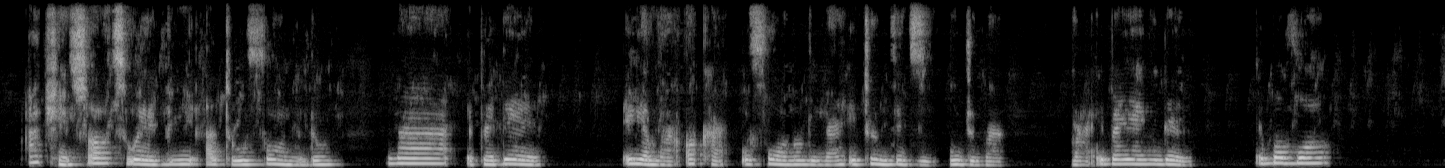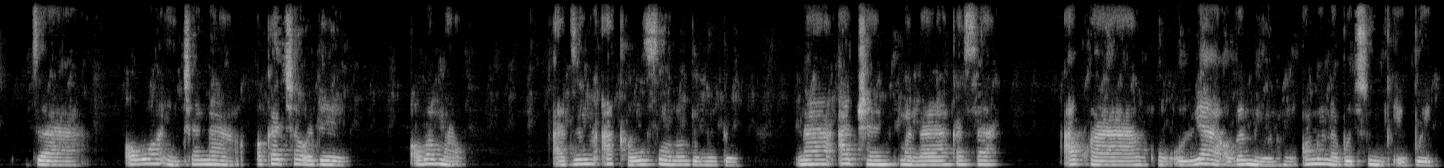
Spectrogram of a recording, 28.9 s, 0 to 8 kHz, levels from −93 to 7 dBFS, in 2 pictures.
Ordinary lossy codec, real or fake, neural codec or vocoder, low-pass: none; real; none; none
